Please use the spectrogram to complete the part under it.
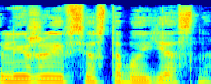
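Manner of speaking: usual speaking voice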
